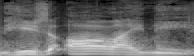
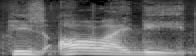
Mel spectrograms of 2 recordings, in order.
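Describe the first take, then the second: First: Slow and a bit louder, weight on all; slow call to repeat, firmer. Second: Slow, weight on all; slow call to repeat. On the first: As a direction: call it out again for the room. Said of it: "Say it again". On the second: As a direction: lead them to echo it. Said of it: "everybody say this after me". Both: Shown as a demonstration.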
